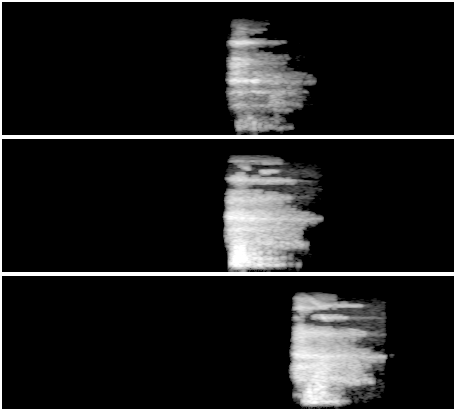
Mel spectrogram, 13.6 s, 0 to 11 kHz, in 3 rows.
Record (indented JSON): {
  "exhalation_length": "13.6 s",
  "exhalation_amplitude": 25734,
  "exhalation_signal_mean_std_ratio": 0.2,
  "survey_phase": "alpha (2021-03-01 to 2021-08-12)",
  "age": "18-44",
  "gender": "Female",
  "wearing_mask": "No",
  "symptom_cough_any": true,
  "symptom_new_continuous_cough": true,
  "symptom_diarrhoea": true,
  "symptom_fatigue": true,
  "symptom_fever_high_temperature": true,
  "symptom_headache": true,
  "symptom_change_to_sense_of_smell_or_taste": true,
  "symptom_loss_of_taste": true,
  "symptom_onset": "4 days",
  "smoker_status": "Ex-smoker",
  "respiratory_condition_asthma": false,
  "respiratory_condition_other": false,
  "recruitment_source": "Test and Trace",
  "submission_delay": "2 days",
  "covid_test_result": "Positive",
  "covid_test_method": "RT-qPCR",
  "covid_ct_value": 20.1,
  "covid_ct_gene": "ORF1ab gene"
}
